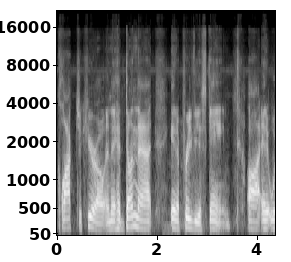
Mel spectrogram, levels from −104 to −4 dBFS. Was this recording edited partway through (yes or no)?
yes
